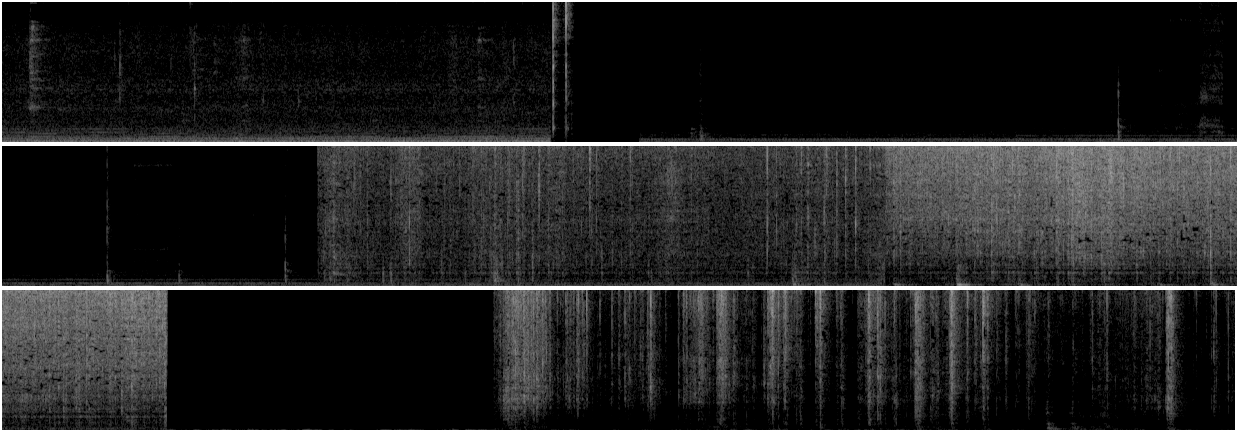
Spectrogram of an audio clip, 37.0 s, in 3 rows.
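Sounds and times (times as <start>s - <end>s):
low steady hum: 0.0s - 5.5s, 6.4s - 23.7s
egg frying in a pan: 15.5s - 26.4s
ham sizzling: 15.5s - 26.4s.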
